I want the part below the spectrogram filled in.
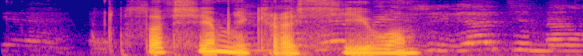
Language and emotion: Russian, sad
